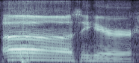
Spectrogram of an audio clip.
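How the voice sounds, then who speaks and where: A man running a tabletop game as game master, counting rolls aloud and pausing to look things up. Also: mid-range voice, dull audio, music in the background. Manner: counts dice aloud, distracted pauses. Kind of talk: casual tabletop game play.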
